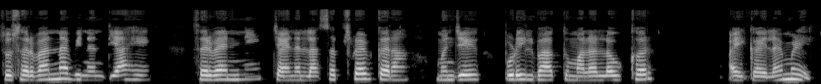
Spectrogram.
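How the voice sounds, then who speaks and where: A woman storyteller narrating a serialized family story in a steady, plain way. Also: medium pitch, normal speed.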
